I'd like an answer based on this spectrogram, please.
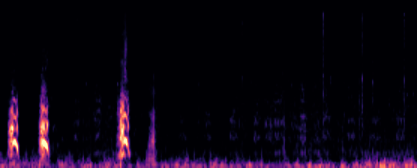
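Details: Two German Shepherd dogs out enjoying the hills near Hawick, recorded on a phone: three short harsh barks in quick succession, two close together then one a second later, over low wind rumble, followed by faint background sounds.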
